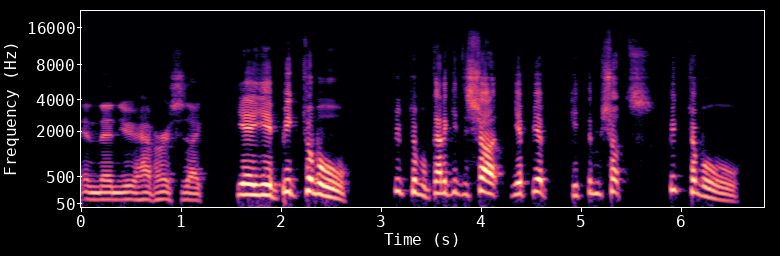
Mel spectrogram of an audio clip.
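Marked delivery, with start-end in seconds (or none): 1.5-6.5 put-on high, loud, simple childlike little-kid voice. Retelling a woman translating in a video clip: imitating speech that sounded like a little kid. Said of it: "It sounded like a little kid".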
